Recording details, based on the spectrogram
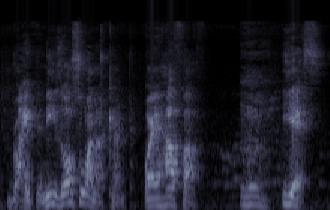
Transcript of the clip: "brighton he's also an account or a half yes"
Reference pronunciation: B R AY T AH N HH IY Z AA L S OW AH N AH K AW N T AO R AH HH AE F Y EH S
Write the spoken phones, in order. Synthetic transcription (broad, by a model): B R AY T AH N HH IY Z AA L S OW AH N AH K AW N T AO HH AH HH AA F Y EH S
